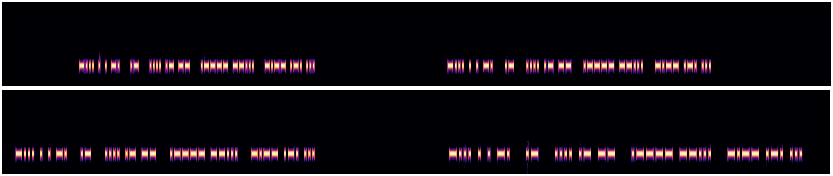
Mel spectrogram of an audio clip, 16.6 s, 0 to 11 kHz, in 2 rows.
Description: Morse code, heard as a keyed tone, about 67 wpm, 700 Hz. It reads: BEEN A HAM 17 YRS BEEN A HAM 17 YRS BEEN A HAM 17 YRS BEEN A HAM 17 YRS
